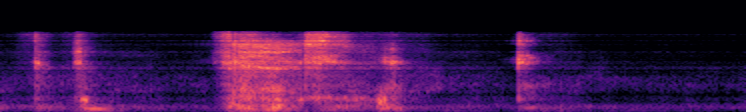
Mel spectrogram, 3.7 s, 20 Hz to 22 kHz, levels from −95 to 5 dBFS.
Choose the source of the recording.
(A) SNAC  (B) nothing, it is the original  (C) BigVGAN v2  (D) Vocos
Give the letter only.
A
